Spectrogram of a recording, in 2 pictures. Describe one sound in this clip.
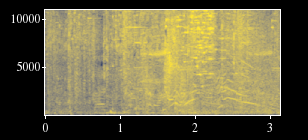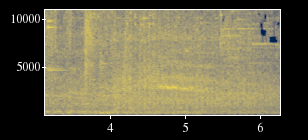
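Energy blasts crackle and boom in a fight.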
